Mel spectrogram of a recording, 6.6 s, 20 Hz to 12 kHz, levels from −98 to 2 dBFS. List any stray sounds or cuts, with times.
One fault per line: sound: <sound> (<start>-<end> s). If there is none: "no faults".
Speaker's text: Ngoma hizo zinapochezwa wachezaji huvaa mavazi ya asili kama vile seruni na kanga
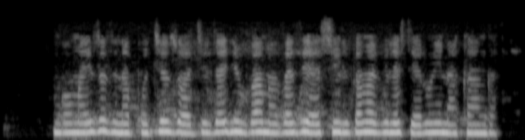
no faults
